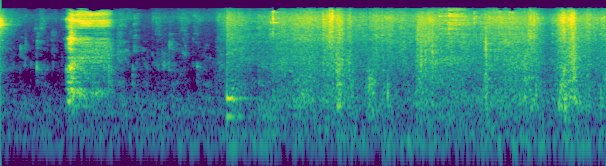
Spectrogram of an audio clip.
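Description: Fabric rustling from a padded Selk'bag sleeping-bag onesie being handled and pulled on: a short loud swish about a second in, then softer swishes on and off.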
